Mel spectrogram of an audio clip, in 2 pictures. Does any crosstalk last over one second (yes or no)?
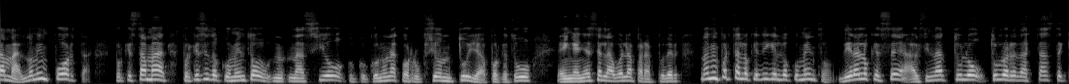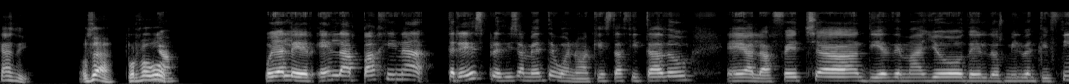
no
